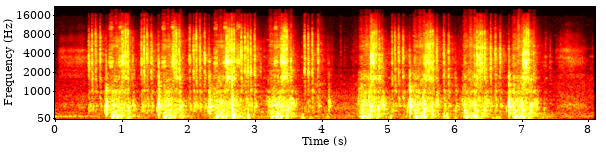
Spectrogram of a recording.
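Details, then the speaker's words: Honda CB160 (1967), diagnosing no-run after adding fuel to the cylinders: repeated kick-over strokes clatter in bursts with no firing; engine turns but never catches despite good spark, more work needed. "it's not even acting like it wants to oh this sucker got hope with all that spark we'll have to go through and do some more"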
